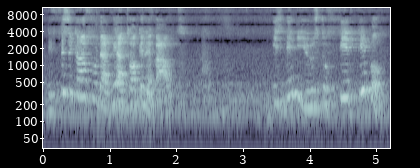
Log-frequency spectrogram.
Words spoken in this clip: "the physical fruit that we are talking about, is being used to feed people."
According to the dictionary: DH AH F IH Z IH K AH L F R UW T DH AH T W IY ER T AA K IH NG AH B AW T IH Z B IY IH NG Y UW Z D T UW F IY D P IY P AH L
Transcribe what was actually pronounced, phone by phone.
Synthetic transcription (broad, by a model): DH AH F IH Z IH K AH L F UW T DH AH T W IY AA T AA K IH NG AH B AW T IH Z B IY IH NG Y UW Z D T UW F IY D P IY P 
